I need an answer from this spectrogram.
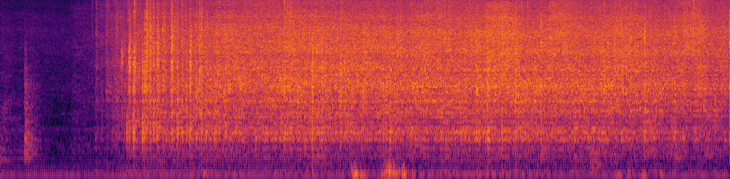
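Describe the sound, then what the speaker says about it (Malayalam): Curry leaves dropped into hot oil burst into a loud, steady sizzle that starts after a second of quiet and holds dense and close for the rest, with no talking. "ഇനി ഇതിലേക്ക് കറിവേപ്പില ഇട്ട് കൊടുക്കാം."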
